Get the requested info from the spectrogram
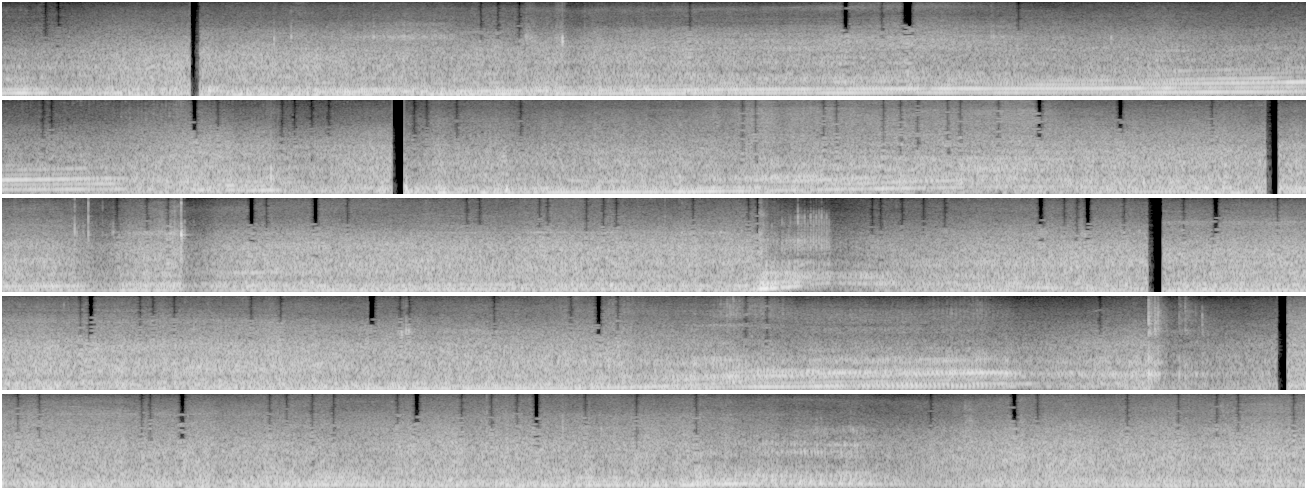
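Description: Sports cars accelerating hard past the camera one after another, starting with a Lotus Elise pulling away. Each engine note climbs in pitch through the revs in several rising runs, and the sound breaks off sharply where one clip cuts to the next.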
